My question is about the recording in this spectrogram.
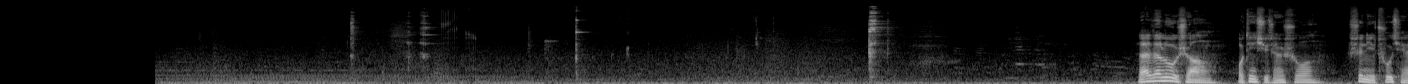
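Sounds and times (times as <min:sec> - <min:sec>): low steady hum: 0:01.6 - 0:14.0
coffee cups clinking on saucers: 0:03.5 - 0:04.8, 0:05.4 - 0:06.3.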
